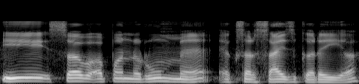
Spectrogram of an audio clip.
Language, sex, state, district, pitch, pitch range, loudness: Maithili, male, Bihar, Darbhanga, 130 Hz, 115-145 Hz, -18 LUFS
